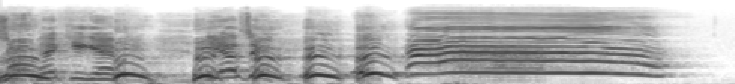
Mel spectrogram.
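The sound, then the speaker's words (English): A voice imitates owls, giving a run of quick rising-and-falling hoots followed by one long, high, wavering hoot that trails off. Fairly loud, with no other sounds. “The owls are pecking at me.”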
